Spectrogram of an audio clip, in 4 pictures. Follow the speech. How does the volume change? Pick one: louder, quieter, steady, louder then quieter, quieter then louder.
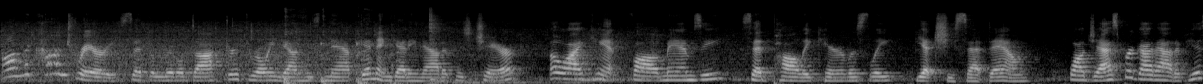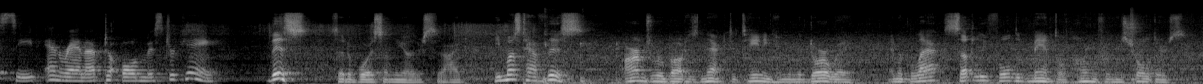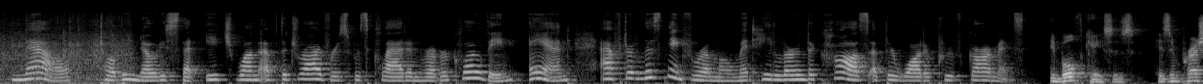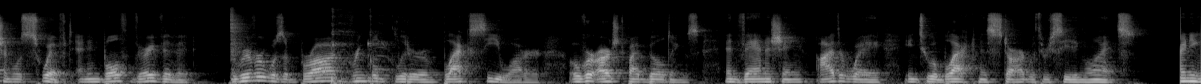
steady.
